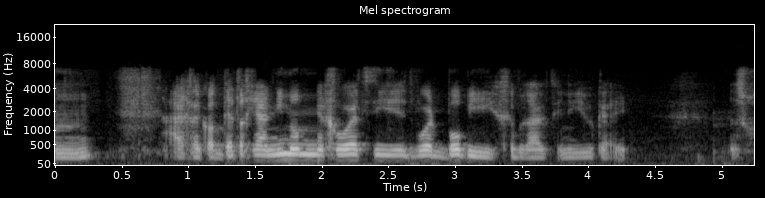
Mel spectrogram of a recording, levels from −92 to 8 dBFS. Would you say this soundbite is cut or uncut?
uncut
